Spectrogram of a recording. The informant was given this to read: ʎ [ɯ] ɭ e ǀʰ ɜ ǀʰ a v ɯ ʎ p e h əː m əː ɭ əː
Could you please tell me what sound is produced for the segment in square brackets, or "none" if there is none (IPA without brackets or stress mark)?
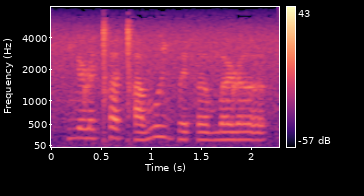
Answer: ɯ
